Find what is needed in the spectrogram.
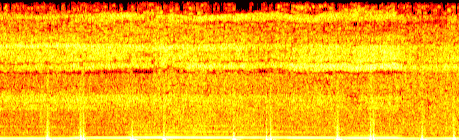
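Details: Heartbeat sound used as a baby sleep aid: regular soft low paired thumps about ninety a minute over steady white-noise hum and gently shifting tone and melody.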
